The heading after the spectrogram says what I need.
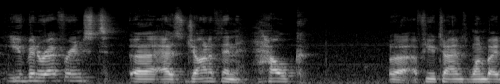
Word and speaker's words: Hauck: We don't know if it's Hawk or Hack or Hake. Yeah, and the most common mispronunciation of our last name, Hauck, is Hawk.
